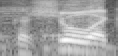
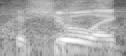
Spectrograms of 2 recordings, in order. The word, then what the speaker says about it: Kashulik: the Panther Valley area kashulik I always say it wrong yeah that's kashu like and uh because she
